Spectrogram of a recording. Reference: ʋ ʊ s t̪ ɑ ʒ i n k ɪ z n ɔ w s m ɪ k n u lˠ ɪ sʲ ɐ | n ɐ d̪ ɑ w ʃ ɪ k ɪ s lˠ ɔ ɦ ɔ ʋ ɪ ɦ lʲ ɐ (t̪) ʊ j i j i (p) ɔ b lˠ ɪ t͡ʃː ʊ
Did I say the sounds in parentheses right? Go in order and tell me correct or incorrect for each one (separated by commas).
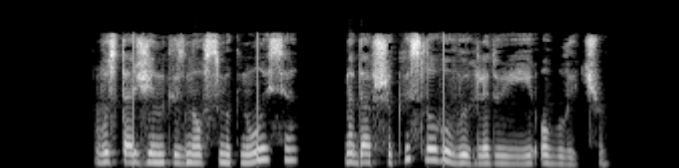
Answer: incorrect, incorrect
